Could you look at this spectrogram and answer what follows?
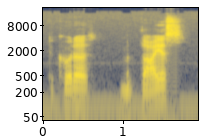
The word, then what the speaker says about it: Dakota Mathias: They found Dakota Mathias.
